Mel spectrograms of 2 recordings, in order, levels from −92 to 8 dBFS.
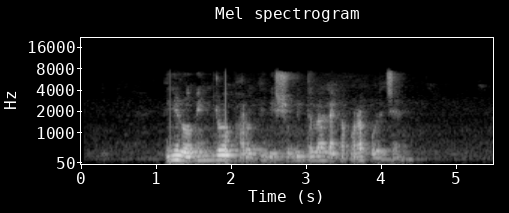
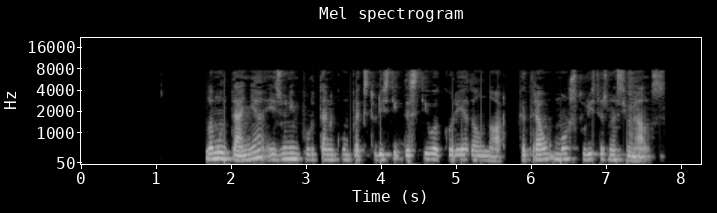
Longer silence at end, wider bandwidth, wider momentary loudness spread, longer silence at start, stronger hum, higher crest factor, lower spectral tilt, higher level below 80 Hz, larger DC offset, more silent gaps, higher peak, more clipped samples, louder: first, 1.1 s vs 0.5 s; about the same, 7.6 kHz vs 8 kHz; first, 14 LU vs 8 LU; second, 1.15 s vs 1.65 s; neither; about the same, 18 dB vs 20 dB; about the same, -6.5 dB/octave vs -5.5 dB/octave; about the same, -58 dBFS vs -58 dBFS; neither; second, none vs 5.68-5.83 s; first, -2 dBFS vs -8 dBFS; neither; first, -19 LUFS vs -27 LUFS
